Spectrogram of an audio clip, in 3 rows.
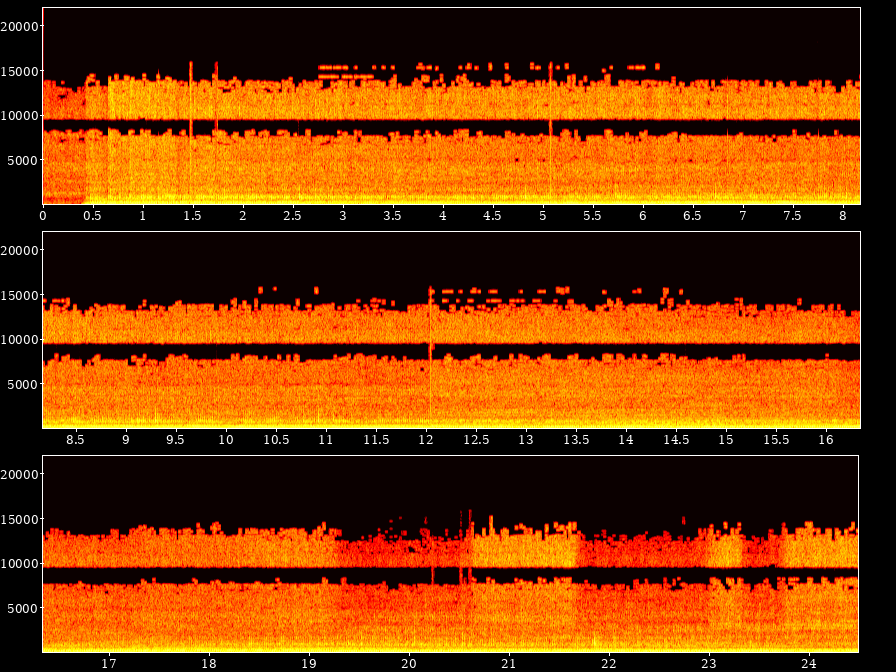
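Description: Ferrari Roma's 3.9-litre twin-turbo V8 idling steadily. It comes in abruptly about half a second in, and its note shifts slightly about halfway through.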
